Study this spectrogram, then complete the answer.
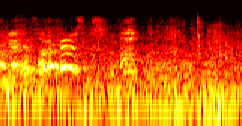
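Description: A woman screams loudly nearby outdoors.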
